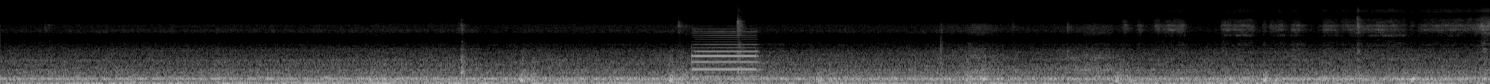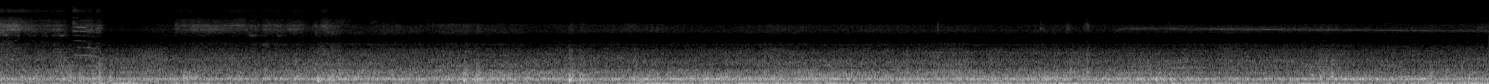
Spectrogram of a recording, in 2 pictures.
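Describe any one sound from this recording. Train wheels rumble on rails.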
